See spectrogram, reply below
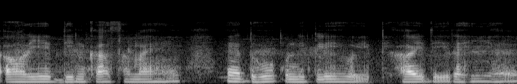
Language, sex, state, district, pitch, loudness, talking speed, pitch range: Hindi, male, Uttar Pradesh, Jalaun, 120 Hz, -20 LUFS, 160 wpm, 120-130 Hz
